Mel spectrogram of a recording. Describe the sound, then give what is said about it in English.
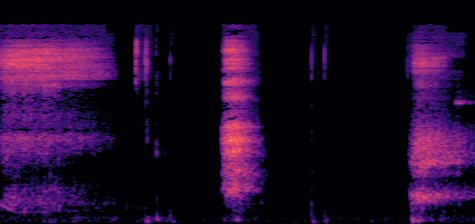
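A deep inhale during a guided breathing exercise, one long drawn breath followed by shorter breath sounds and a few faint clicks between them. “Remember, find that comfortable position. Inhale.”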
